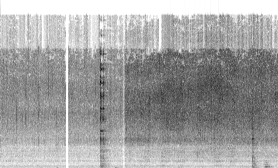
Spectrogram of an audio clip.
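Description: Masala for prawn biryani, with fried onions added, sizzles steadily in oil in a pan while a spoon scrapes and stirs it in a few rough strokes.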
